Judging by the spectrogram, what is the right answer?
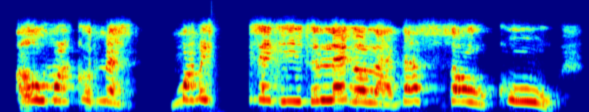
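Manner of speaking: big animated hype, very high, over-excited. Showing how to excite children about a visit: over-excited, animated. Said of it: "I'm very animated".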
